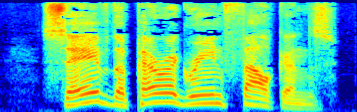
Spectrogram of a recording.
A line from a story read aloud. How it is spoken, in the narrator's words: he said in a loud, clear voice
